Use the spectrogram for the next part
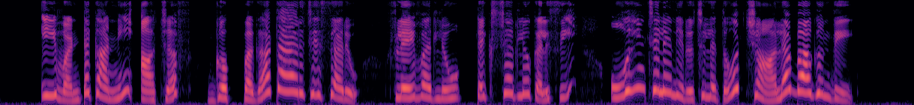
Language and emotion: Telugu, surprised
